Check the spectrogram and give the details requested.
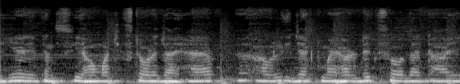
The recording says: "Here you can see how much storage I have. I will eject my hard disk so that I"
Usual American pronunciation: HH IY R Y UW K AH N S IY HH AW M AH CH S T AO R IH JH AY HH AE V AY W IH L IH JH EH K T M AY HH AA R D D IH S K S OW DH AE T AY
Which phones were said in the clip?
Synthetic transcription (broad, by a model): HH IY R Y UW K AH N S IY HH AW M AH CH S T AO R IH JH AY HH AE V AY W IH L IH JH EH K T M AY HH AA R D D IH K S OW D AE T AY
